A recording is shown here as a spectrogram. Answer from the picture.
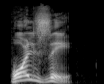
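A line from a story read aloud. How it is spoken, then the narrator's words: Frenzied shout. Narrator (Russian): закричал он исступленно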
